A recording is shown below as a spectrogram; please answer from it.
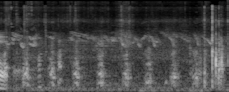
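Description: Chickens on a small farm cluck in a quick, repeating series of short calls, close by, with a louder squawk near the end and no talk.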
